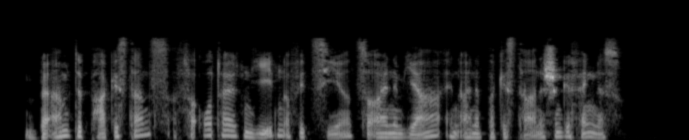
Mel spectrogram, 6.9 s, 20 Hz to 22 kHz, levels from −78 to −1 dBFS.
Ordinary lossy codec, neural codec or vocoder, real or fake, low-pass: MP3, 32 kbps; none; real; 7.2 kHz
